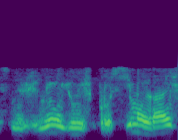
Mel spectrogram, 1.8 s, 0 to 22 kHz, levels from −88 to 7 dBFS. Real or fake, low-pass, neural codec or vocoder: fake; 3.6 kHz; codec, 16 kHz, 8 kbps, FreqCodec, larger model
